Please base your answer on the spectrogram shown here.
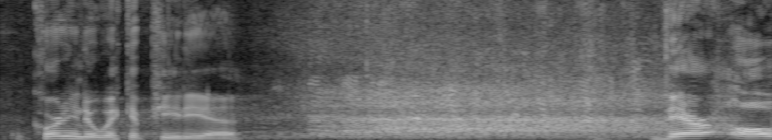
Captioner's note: laughter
